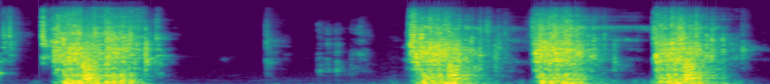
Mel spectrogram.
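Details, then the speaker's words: Older, long-sitting Shindaiwa two-stroke trimmer, fuel lines pumping fine, primed and choked: hard pull-start bursts turning over but never catching, nearly kicking. Carburetor rebuild is next. "oh so she's close but she's not running so next up let's rebuild the carburetor"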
